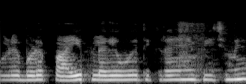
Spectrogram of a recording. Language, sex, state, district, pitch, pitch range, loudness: Hindi, female, Bihar, Vaishali, 210 Hz, 210-215 Hz, -15 LUFS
